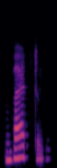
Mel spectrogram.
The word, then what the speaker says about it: battle: Ninth one, battle. Here double T is there, even though pronunciation is like a single T is there. Battle.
